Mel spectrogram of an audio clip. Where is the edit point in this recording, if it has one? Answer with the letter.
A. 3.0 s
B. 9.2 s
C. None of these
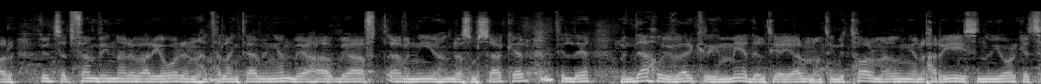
B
